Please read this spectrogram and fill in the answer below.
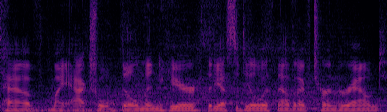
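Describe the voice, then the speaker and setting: Noticeable noise fills the background. A man speaks at a medium pitch in a monotone, flat way. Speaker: gaming YouTuber. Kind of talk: gameplay commentary. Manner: halting, many fillers; fast.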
